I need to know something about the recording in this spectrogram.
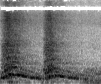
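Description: A car engine revving up briefly and then falling back, its pitch sliding down over about a second.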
